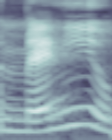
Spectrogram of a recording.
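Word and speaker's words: menú: are spelled almost identically the only difference is that in spanish that last u has tilde or a spelled accent mark which indicates that we must emphasize that syllable can i have the menu please number 10 television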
